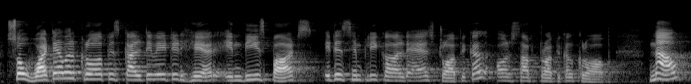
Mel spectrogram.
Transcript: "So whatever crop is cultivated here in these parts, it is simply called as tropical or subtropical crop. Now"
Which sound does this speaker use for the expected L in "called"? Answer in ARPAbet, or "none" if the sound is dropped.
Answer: L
